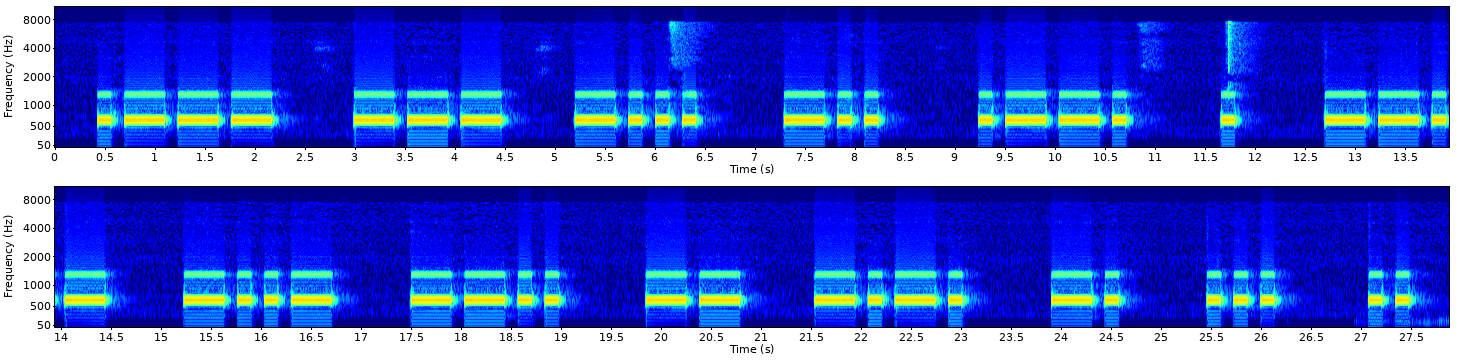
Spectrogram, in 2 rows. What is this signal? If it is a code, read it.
Morse code, heard as a keyed tone, about 9 wpm, 650 Hz. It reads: J O B D P E Q X Z M C N S I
